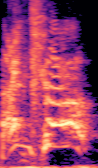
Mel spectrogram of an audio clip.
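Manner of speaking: abrupt loud yelp; sudden shout. Real, not acted. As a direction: blurt it out loud and high. Sudden outburst mid-talk.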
